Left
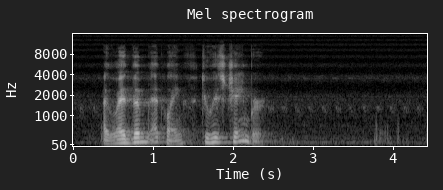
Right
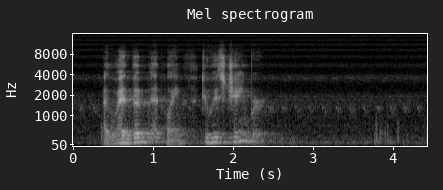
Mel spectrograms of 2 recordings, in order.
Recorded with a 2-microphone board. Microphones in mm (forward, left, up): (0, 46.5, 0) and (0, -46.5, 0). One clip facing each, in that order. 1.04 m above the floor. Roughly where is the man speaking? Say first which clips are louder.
Left 7 dB; left.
